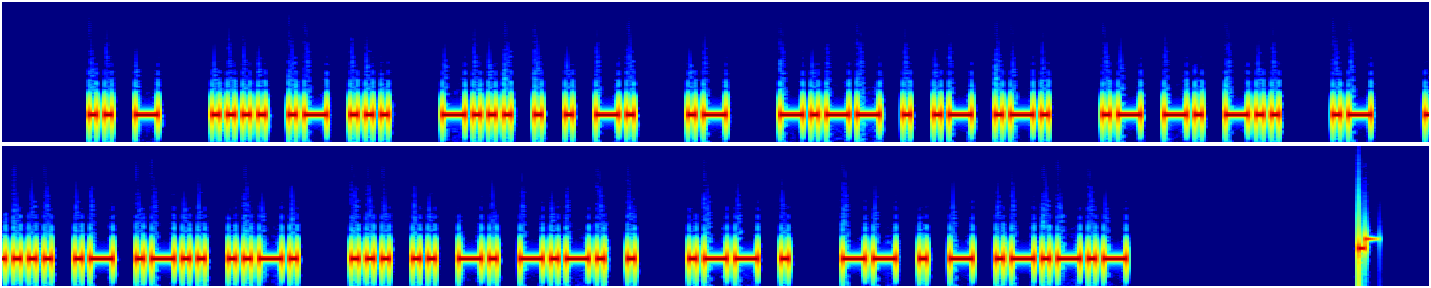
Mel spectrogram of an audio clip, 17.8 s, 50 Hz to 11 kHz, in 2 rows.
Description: Morse code, heard as a keyed tone, about 25 wpm, 700 Hz. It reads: IT HAS BEEN A YEAR AND A HALF SINCE WE MET.
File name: practice / 25wpm / Sentences with 4-Word Phrases - 25wpm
